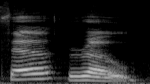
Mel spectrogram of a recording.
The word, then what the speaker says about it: thorough: І, до речі, Cambridge Dictionary показує нам, що існує ще один варіант американської вимови, коли ми вимовляємо його як «thorough», «thorough», «thorough», «thorough». І британське «thorough». Який з цих варіантів озвучує нам диктор? Thorough. Ну, очевидно, що ось цей варіант. Але, як бачимо, три варіанти існують в природі, і вони мають місце бути.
